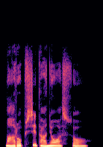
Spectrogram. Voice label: crying, monologue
